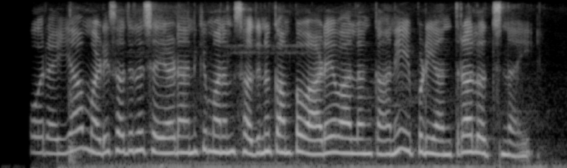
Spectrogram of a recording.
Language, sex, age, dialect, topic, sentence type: Telugu, female, 18-24, Utterandhra, agriculture, statement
